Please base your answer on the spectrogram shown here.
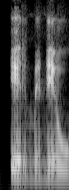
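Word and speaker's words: hermeneuo: la palabra griega para hermenéutica anote es hermenéu hermeneu se escribe h e r m e n e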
